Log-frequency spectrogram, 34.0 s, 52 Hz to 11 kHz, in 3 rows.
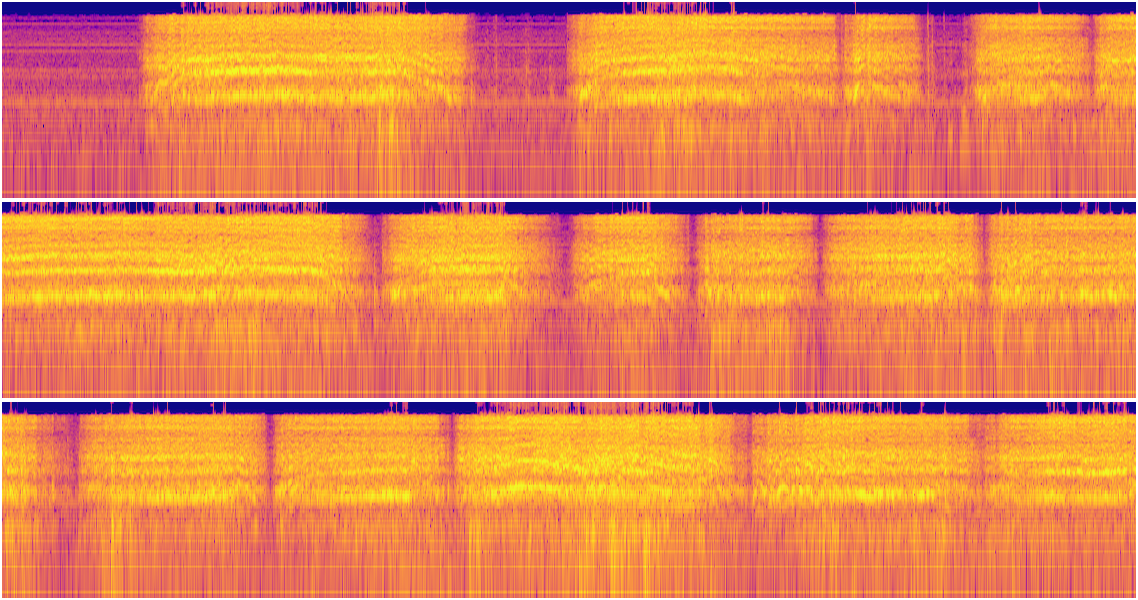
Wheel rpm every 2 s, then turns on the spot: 20, 180, 20, 140, 30, 120, 210, 120, 100, 100, 120, 130, 140, 160, 230, 160, 160.
none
